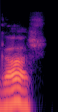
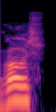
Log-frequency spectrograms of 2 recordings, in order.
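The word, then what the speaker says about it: Ghosh: to welcome Dame Helen gosh or ghost as it's sometimes pronounced as the new Master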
